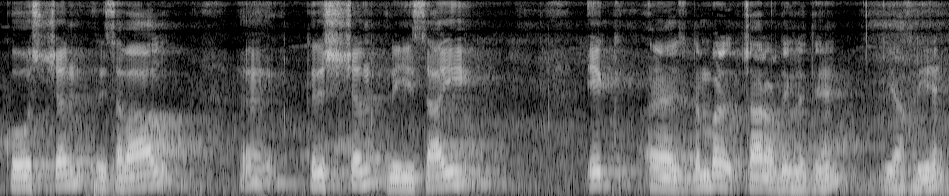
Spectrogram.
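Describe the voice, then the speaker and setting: A man with a Pakistani Urdu accent teaching an English pronunciation lesson, speaking patiently, repeating words and asking questions. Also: on the high side. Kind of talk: classroom lesson explaining pronunciation rules. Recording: echoey room with long reverb, faint ambient noise.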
